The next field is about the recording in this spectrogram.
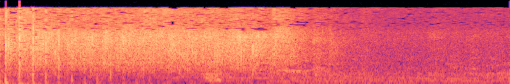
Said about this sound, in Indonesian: Udah selesai? Wah, incredible. Very good. Nah, ini semua tepuk tangan buat saya.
